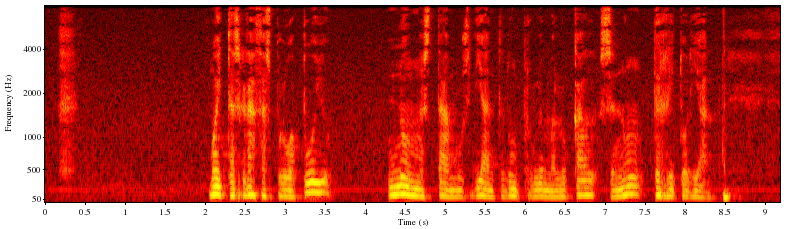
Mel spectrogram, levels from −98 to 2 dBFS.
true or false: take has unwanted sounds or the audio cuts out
false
